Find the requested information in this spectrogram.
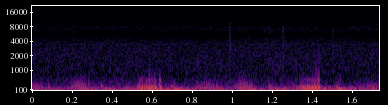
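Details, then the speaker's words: Pericarditis teaching example: two heartbeats with a scratchy, squeaky grating noise on each beat from inflamed pericardial layers rubbing, persisting with breath-holding; pericardial friction rub. "so when the two layers of the pericardium get inflamed they tend to rub against each other and on cardiac exam you might hear a pericardial friction rub"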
